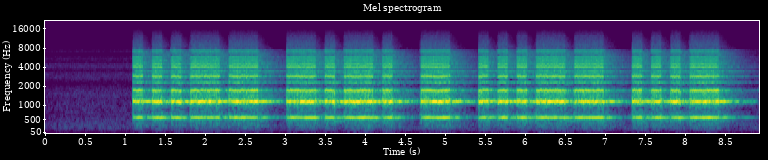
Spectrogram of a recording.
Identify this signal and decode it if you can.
Morse code, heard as a buzzer, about 10 wpm, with room echo. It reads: 3CT3V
